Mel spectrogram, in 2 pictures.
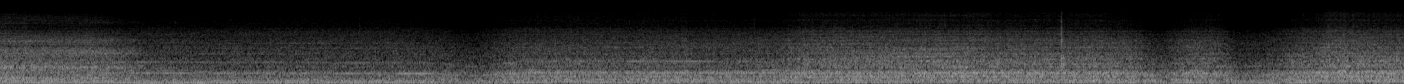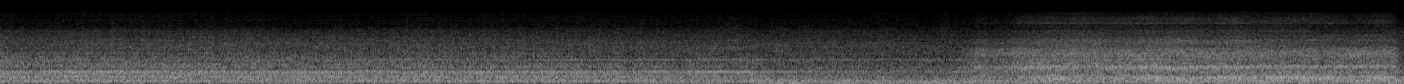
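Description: Gas-powered leaf blower engine running just outside the bus, heard through the door, as it is blown along the door seam to find a whistling air leak. Its pitch dips briefly twice, and it gets louder near the end.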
